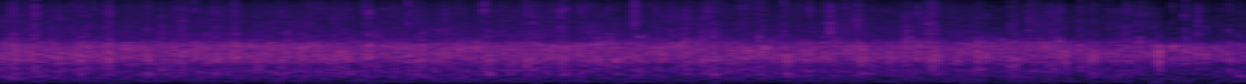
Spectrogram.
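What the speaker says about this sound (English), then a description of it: "So I think they deserve a round of applause too." Audience applause at a graduation ceremony, a sustained, even wash of many hands clapping in a large hall, steady and fairly loud from start to finish.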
